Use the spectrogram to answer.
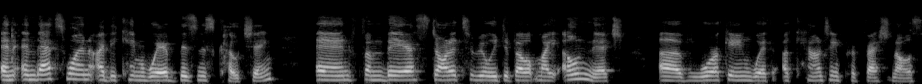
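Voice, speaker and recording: A woman with a New York accent, medium pitch and ordinary pitch variation. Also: dry, close sound with no echo, quiet background. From Brooklyn, New York, then Miami, Florida. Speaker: business coach. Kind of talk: webinar presentation.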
